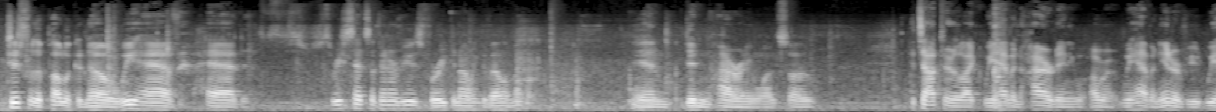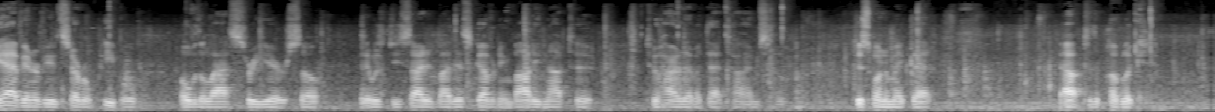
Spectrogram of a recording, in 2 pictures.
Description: The Vandalia City Council got a short update during Monday’s meeting on personnel.
And, Mayor Rick Gottman further addressed that vacancy.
